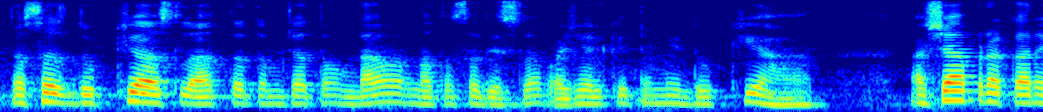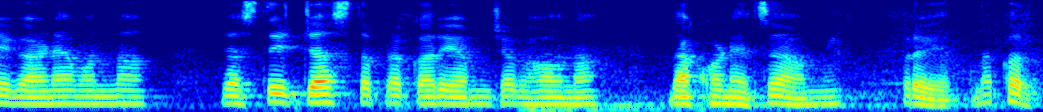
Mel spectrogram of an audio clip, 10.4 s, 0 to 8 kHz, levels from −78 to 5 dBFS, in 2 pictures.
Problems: none marked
